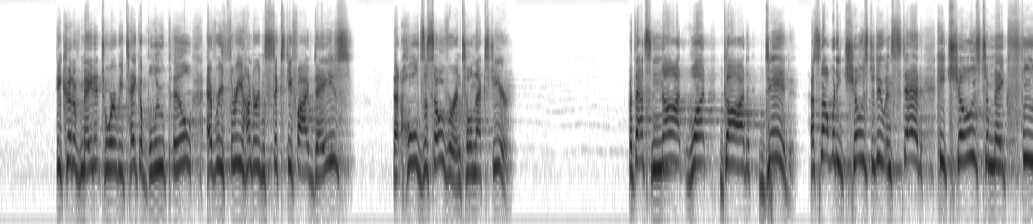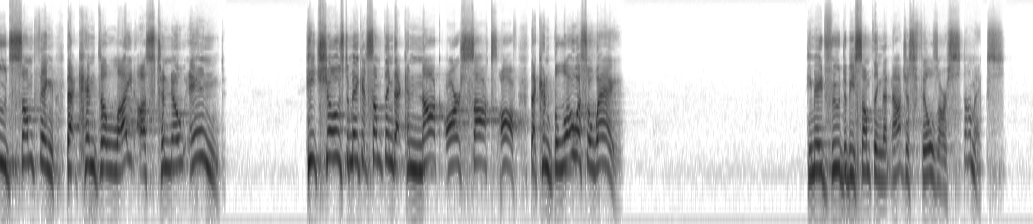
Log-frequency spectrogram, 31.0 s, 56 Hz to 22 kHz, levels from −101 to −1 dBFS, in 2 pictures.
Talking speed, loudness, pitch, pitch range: 150 wpm, -23 LUFS, 265 Hz, 235-295 Hz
